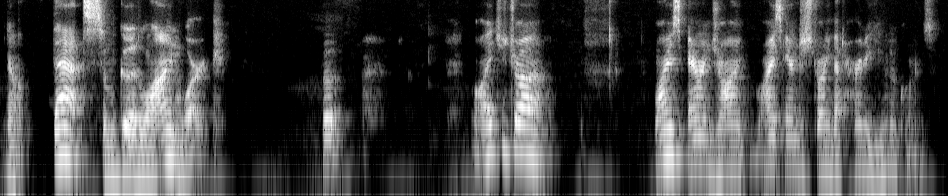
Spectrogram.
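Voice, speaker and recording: An actor playing a gentle, awkward adult who is trying to befriend a child, speaking hesitantly and earnestly in a dramatic script reading. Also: medium pitch, expressive, unhurried, long pauses, close to an everyday voice. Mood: curious.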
